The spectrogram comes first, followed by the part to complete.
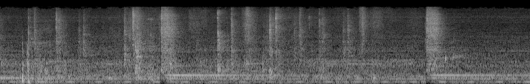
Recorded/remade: recorded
